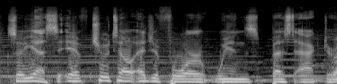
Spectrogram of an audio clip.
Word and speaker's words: Chiwetel: Well, if Cheetawal Ejiofor wins. – What? A Cheetawal to die for? To die for a proper pronunciation. It's Chiwetel Ejiofor.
